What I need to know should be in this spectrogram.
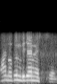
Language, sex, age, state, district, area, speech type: Bengali, male, 18-30, West Bengal, Howrah, urban, conversation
